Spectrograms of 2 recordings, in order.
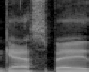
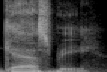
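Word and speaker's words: Gaspee: British Revenue cutter um is that how you say that that's that's how I pronounce it I always read it like gasby and then I feel like a child because I'm like I'm just dumb you have to pronounce it franch g that's right I didn't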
